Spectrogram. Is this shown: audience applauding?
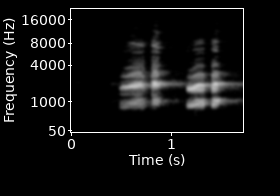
no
